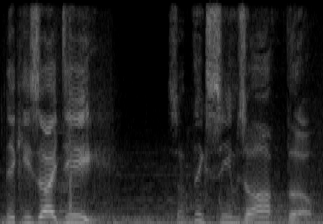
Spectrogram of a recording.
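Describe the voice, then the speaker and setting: An actor playing an easygoing, boyish space-adventurer team leader in a video game, talking in a casual, expressive way. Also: male voice, sits high, measured pace, over music. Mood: curious.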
